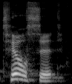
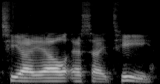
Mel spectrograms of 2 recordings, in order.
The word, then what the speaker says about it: Tilsit: modern germany and in fact the treaty of tilsit which is spelled t-i-l-s-i-t and the treaty of tilsit prussia and russia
